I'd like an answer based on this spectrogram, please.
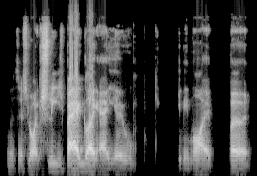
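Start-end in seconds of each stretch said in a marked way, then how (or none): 2.0-5.0 slow, sleazy, put-on Cockney accent. Voicing a sleaze bag character during movie commentary: Cockney accent. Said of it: "I just do that Cockney voice a lot".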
